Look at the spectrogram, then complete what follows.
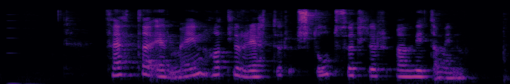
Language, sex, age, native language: Icelandic, female, 50-59, Icelandic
